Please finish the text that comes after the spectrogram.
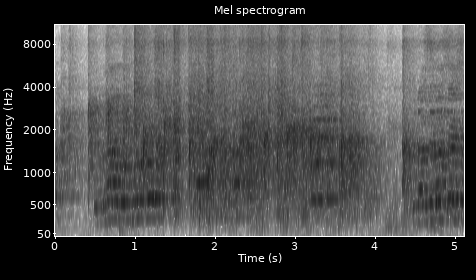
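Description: Classroom students clap together in brisk, fairly loud applause that runs steadily for several seconds, with voices mixed in and a fresh burst of clapping near the end.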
